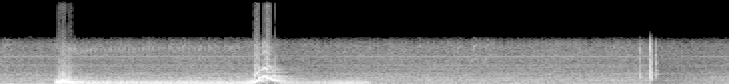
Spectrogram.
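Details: Molly the dog gives two loud sharp barks about a second apart, each trailing into a low growl, followed by a faint click, in a quiet indoor room.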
